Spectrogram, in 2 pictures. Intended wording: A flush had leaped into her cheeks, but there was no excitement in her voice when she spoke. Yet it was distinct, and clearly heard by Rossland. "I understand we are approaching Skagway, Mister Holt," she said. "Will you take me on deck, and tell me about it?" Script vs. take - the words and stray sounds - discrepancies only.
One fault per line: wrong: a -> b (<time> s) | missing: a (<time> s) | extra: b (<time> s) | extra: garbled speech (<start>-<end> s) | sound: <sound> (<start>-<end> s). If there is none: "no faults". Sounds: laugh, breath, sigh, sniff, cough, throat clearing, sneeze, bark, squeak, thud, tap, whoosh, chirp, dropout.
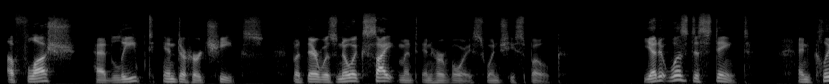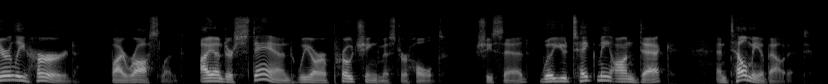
missing: Skagway (12.1 s)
